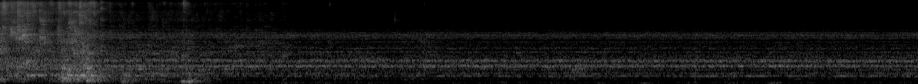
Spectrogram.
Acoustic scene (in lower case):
restroom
